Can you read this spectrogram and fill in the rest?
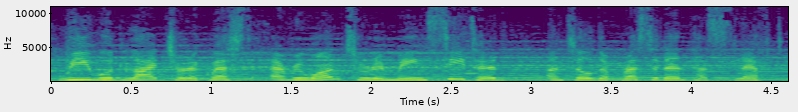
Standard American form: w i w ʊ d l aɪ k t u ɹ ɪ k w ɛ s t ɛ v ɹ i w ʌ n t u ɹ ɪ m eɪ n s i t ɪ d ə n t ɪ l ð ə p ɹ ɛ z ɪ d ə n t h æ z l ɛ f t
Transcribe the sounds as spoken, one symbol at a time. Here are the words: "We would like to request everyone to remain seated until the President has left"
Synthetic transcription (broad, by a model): w i w ʊ d l aɪ k t u ɹ ɪ k w ɛ s t ɛ v ɹ i w ʌ n t u ɹ ɪ m eɪ n s i t ɪ d ə n t ɪ l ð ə p ɹ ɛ s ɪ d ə n t h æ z l ɛ f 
